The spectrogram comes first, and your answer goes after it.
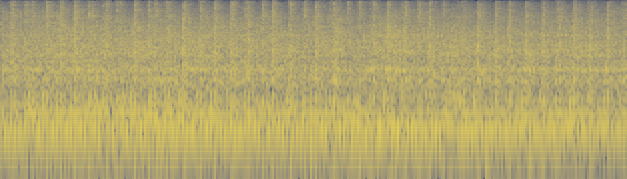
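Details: Old two-stroke ice auger after a carburetor low-jet adjustment that cured it dying out: loud, buzzy note holding steady at high revs without surging or cutting out; running properly.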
